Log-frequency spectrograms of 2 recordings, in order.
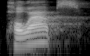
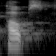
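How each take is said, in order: First: The word is said with two syllables. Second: The word is said as one syllable, popes. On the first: "that's how I pronounce it" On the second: "Lots of people say popes"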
